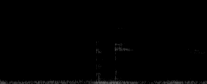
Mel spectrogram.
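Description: Near silence: faint low room hum, with a faint short sound about a second in.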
